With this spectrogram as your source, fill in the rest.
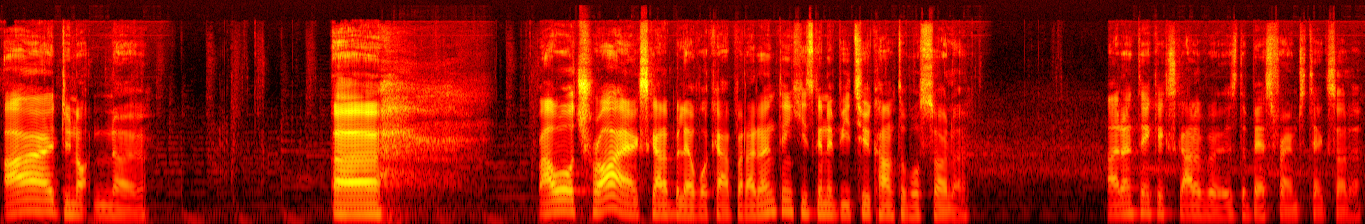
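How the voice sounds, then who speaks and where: A man streaming a video game live, chatting casually and answering his chat in a relaxed, rambling way, sounding a little stuffy and nasal. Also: mid-range voice, a little slow, long pauses, clear, resonant tone, soft background music. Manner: laid-back, rambling, reads chat aloud and answers.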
